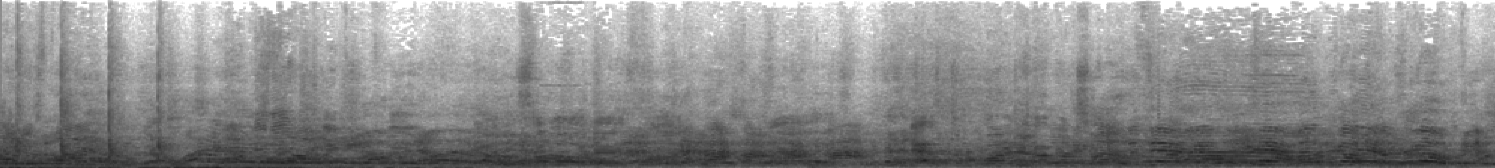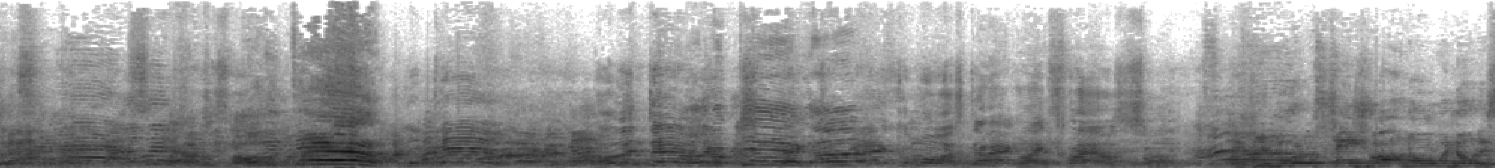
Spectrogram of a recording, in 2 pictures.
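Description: A crowd murmurs and shouts.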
